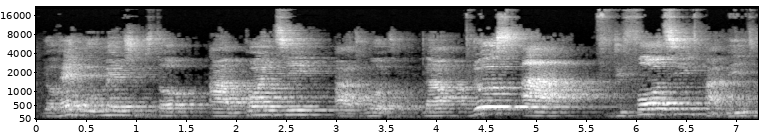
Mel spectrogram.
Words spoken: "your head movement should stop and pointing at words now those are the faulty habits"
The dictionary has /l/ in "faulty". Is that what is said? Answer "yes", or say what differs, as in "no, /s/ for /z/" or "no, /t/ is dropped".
no, /l/ is dropped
